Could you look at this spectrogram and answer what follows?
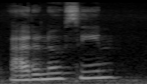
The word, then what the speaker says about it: adenosine: Um, so, the thought is that um, it's going to boost energies because it affects something called endonosine, which we didn't go up and look at the pronunciation, but it's, no, adenosine. Eh, a D E N O S I N E.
